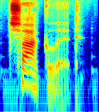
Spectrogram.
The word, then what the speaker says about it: chocolate: No, 2 syllables. Chocolate. Chocolate. Where did the co go? Dropped. Native speakers say chocolate.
